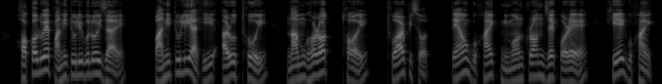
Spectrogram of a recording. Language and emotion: Assamese, neutral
